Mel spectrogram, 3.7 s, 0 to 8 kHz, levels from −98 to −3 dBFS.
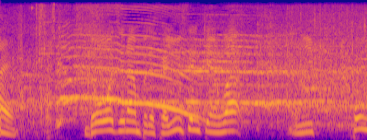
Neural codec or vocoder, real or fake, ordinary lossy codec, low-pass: none; real; AAC, 48 kbps; 7.2 kHz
